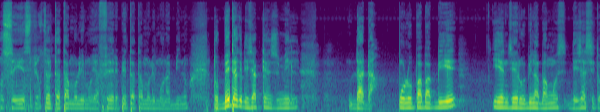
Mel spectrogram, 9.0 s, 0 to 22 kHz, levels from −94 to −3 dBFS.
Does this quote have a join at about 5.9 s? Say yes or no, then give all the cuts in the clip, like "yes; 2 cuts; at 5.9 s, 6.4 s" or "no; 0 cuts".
yes; 1 cut; at 5.9 s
